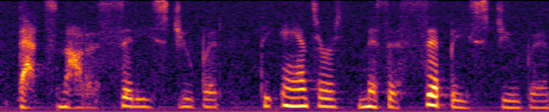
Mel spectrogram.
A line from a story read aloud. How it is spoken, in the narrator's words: someone hissed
